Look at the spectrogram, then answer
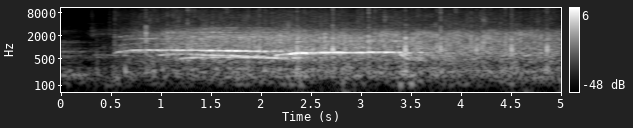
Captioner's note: audience applauding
